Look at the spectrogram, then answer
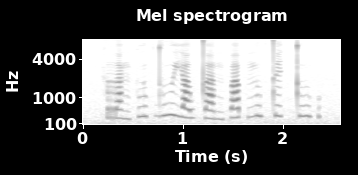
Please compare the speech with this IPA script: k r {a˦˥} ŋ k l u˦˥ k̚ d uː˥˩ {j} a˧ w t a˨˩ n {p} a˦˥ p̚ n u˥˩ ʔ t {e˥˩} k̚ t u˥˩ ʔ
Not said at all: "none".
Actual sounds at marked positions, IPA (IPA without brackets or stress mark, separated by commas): a˨˩, j, p, e˥˩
